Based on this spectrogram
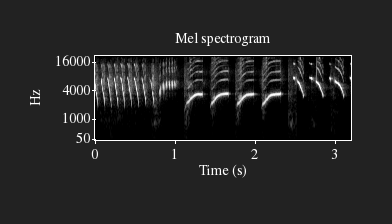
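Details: Canary from a champion lineup including Gloster and Spanish Timbrado birds sings a quick rattling trill, then slow, rising, slurred whistles repeated about three times a second, ending in falling high notes.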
